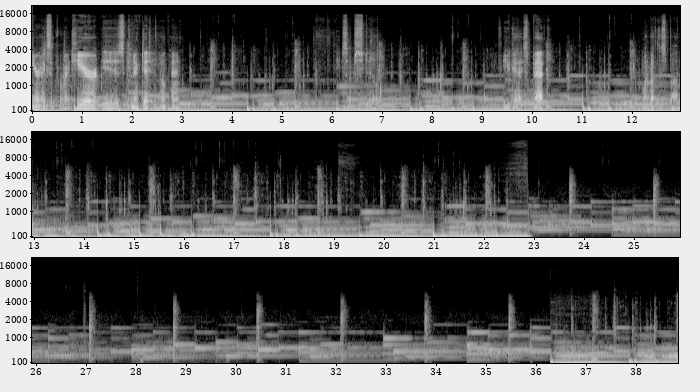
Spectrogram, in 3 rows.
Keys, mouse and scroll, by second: 1.0 middle click, 2.0 shift+middle click, 2.6 middle click, 3.5 click, 3.9 middle click, 5.0 click, 5.6 middle click, 6.7 g, 8.7 middle click, 9.5 middle click, 10.0 middle click, 11.5 click, 11.9 middle click, 13.4 click, 13.6 middle click, 14.1 middle click, 15.2 g, 16.6 click, 16.9 middle click, 17.2 middle click, 17.8 g, 19.1 click, 19.3 g, 21.4 1, 21.7 middle click, 23.0 g, 24.5 click, 24.6 middle click, 25.7 g, 26.9 2, 27.2 click, 27.8 shift+click, 28.3 f, 28.7 middle click, 29.3 middle click, 30.0 1, 30.4 click, 30.6 g, 34.4-35.4 middle drag, 36.6 click, 36.8 middle click, 38.5 g.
